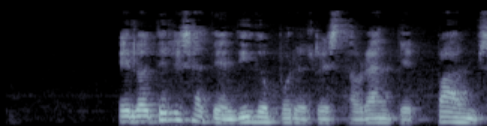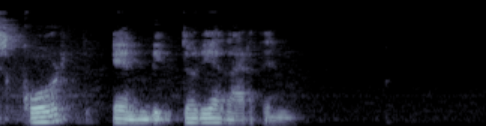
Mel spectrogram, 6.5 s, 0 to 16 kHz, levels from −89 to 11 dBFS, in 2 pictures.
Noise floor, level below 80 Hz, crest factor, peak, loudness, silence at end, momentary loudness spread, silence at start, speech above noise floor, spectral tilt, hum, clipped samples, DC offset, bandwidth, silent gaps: -78 dBFS; -66 dBFS; 18 dB; -8 dBFS; -24 LUFS; 1.3 s; 14 LU; 0.8 s; 55 dB; -5 dB/octave; none; under 0.1%; under 0.1%; 11.5 kHz; none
